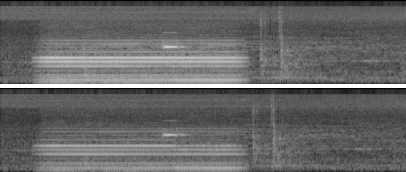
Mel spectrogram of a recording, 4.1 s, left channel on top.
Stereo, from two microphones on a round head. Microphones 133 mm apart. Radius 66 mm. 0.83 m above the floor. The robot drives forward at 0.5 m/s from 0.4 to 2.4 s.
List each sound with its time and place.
1.6 s a microwave: 15° left (ahead or behind); by 1.9 s 10° left (ahead or behind)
